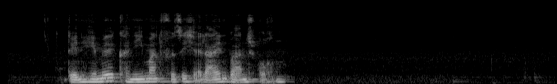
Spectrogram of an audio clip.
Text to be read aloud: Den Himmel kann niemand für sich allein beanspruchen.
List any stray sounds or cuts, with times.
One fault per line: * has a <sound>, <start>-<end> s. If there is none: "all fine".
all fine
